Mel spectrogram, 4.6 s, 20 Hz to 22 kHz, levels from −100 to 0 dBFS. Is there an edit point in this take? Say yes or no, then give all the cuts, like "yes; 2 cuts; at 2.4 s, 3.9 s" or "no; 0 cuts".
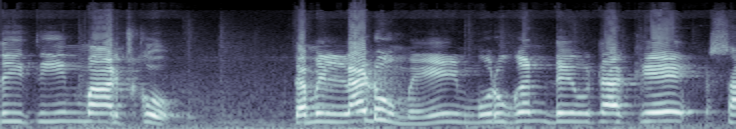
no; 0 cuts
